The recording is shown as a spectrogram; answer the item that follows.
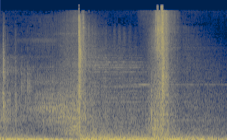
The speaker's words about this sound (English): There's also the reverse cymbal. And lots of different types of hits.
